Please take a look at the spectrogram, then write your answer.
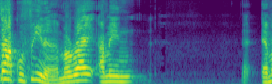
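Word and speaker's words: Awkwafina: name is Aquafina and not spelled like the water spilled aw k waa fi na that's that's Aquafina I'm alright I mean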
